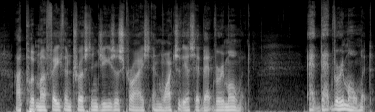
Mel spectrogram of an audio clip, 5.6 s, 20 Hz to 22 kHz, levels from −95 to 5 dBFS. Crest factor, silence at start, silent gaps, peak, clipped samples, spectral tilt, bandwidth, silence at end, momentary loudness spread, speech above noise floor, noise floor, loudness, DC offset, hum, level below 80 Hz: 16 dB; 0.2 s; none; -2 dBFS; under 0.1%; -6.5 dB/octave; 16 kHz; 0.05 s; 7 LU; 30 dB; -49 dBFS; -20 LUFS; under 0.1%; none; -32 dBFS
